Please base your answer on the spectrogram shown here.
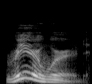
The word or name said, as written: rearward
